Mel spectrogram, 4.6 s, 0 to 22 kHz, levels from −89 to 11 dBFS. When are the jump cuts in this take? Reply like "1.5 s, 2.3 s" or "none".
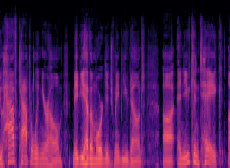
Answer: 1.3 s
